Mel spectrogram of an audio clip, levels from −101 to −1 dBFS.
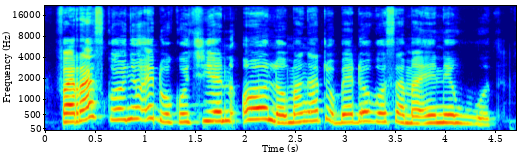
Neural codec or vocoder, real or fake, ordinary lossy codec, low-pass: vocoder, 44.1 kHz, 128 mel bands every 512 samples, BigVGAN v2; fake; none; none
